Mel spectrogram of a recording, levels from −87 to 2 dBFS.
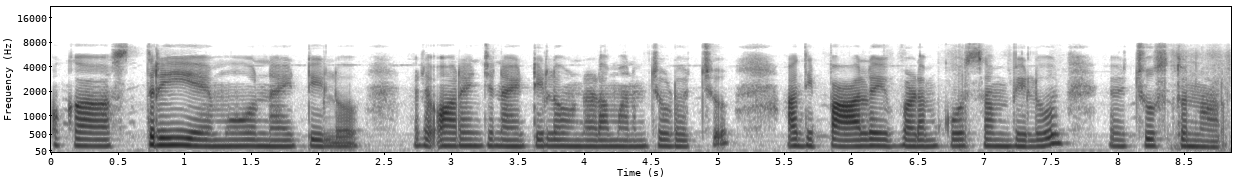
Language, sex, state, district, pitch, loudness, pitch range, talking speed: Telugu, female, Andhra Pradesh, Chittoor, 175 Hz, -20 LUFS, 170-180 Hz, 115 wpm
